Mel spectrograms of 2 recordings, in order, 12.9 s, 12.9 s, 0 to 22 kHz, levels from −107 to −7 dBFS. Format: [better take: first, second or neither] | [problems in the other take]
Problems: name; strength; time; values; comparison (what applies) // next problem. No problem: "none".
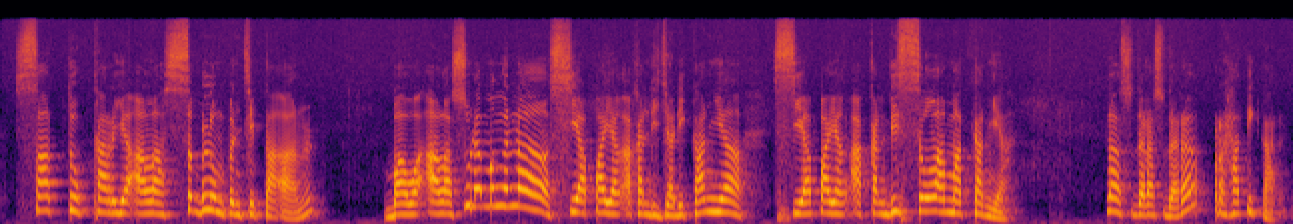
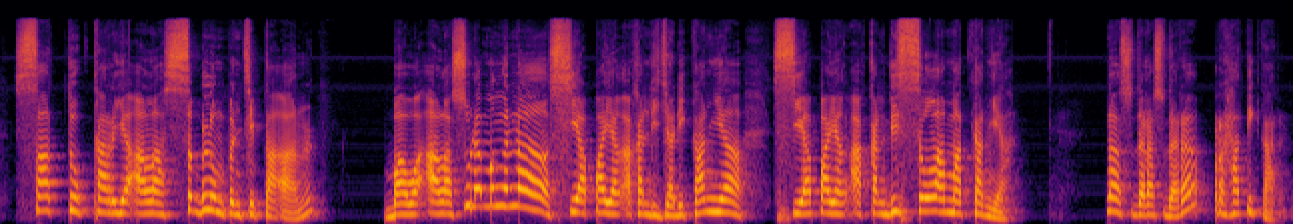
second | hiss; faint; throughout; 30 dB below the speech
